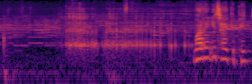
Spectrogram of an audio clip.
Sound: slurps

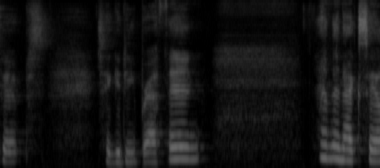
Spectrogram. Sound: inhales

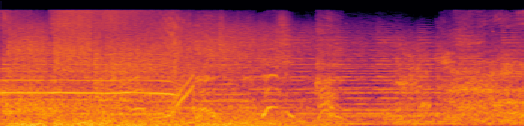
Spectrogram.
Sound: screaming; panting

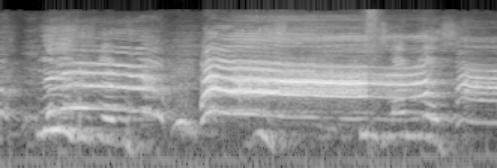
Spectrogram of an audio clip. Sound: screams

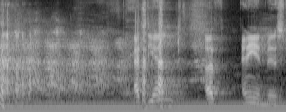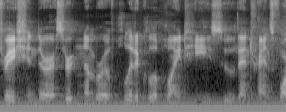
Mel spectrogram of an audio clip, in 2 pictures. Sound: laughs

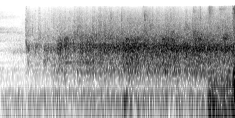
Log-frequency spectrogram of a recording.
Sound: applause

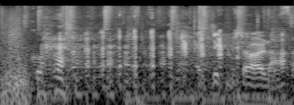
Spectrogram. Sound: sneaky laughter

